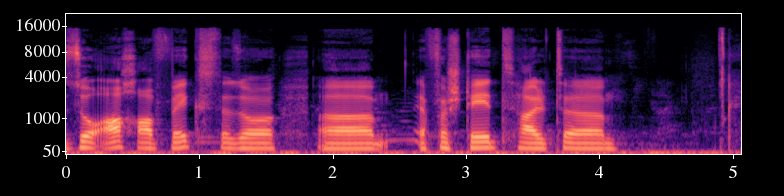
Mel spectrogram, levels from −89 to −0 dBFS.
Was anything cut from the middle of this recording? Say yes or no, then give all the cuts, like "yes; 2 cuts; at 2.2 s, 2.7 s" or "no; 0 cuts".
yes; 1 cut; at 1.8 s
